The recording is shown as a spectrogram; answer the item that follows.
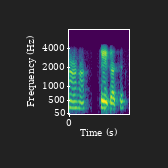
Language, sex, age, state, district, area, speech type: Bengali, female, 45-60, West Bengal, Jalpaiguri, rural, conversation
